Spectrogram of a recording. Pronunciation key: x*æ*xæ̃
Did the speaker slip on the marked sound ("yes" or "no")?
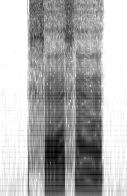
no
